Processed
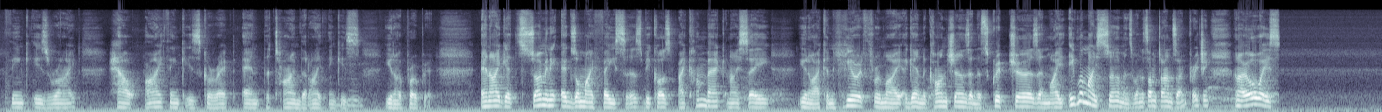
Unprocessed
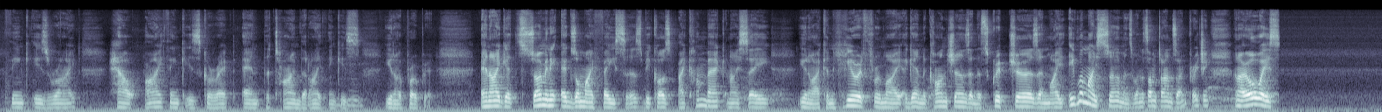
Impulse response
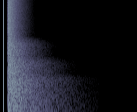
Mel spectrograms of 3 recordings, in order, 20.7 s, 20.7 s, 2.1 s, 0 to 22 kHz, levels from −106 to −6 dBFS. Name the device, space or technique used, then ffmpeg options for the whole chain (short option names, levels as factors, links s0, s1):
limiter into clipper: -af "alimiter=limit=0.282:level=0:latency=1:release=269,asoftclip=type=hard:threshold=0.237,volume=2.24"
